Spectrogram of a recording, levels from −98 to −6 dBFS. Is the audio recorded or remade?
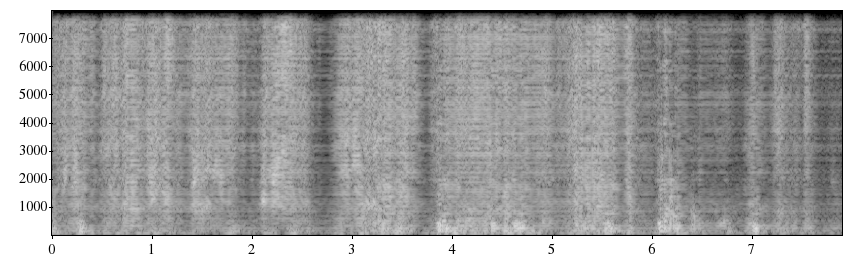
remade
